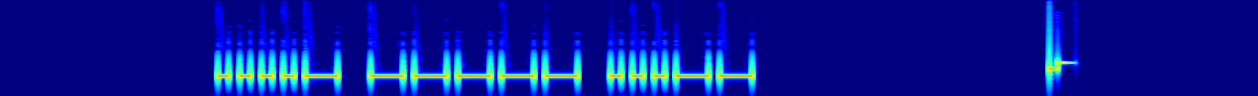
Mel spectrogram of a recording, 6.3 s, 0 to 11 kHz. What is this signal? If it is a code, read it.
Morse code, heard as a keyed tone, about 22 wpm, 700 Hz. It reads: 403
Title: Numbers - 3-Digit 22wpm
